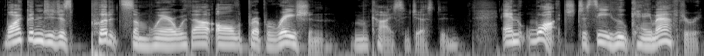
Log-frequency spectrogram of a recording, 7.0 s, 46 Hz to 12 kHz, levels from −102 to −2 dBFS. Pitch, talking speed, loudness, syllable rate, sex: 150 Hz, 180 wpm, -21 LUFS, 5.1 syllables/s, female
